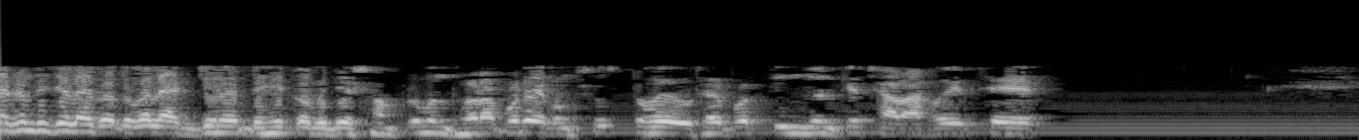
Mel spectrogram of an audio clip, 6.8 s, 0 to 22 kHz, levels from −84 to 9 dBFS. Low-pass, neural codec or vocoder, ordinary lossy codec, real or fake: 3.6 kHz; none; MP3, 32 kbps; real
